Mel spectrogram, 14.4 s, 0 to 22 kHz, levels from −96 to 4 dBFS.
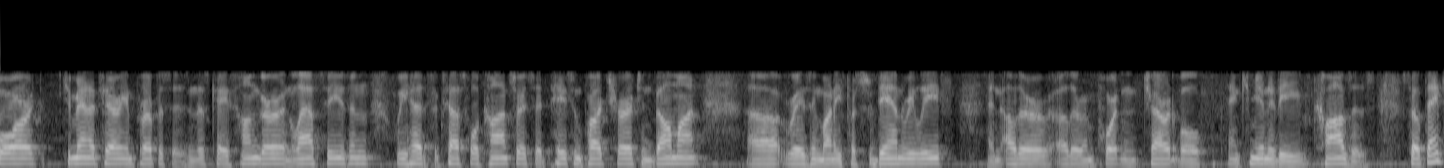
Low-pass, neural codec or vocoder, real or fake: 3.6 kHz; codec, 16 kHz, 4 kbps, FreqCodec, larger model; fake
